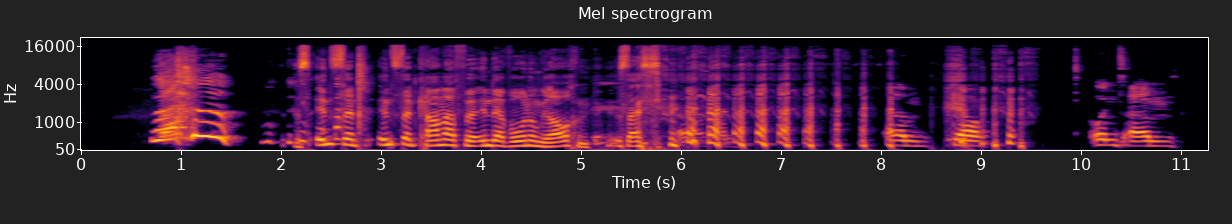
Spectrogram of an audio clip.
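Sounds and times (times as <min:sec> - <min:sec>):
loud sneeze: 0:00.7 - 0:01.6
speech: 0:00.7 - 0:07.1, 0:08.2 - 0:09.5, 0:10.1 - 0:11.0
laughter: 0:02.1 - 0:03.0, 0:04.9 - 0:09.6.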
